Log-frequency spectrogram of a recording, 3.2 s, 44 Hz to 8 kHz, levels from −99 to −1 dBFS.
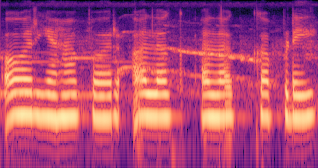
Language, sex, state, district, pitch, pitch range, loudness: Hindi, female, Bihar, Kaimur, 220 Hz, 215-225 Hz, -12 LUFS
